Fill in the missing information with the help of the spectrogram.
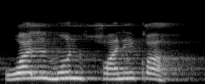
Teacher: نون ساکن کے بعد خا آ رہا ہے تو یہاں پہ بھی اظہار حلقی ہوگا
